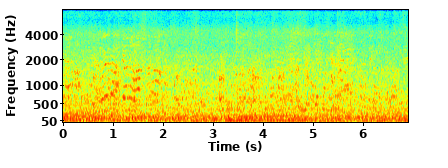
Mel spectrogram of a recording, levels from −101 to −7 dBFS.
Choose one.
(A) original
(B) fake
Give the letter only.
A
